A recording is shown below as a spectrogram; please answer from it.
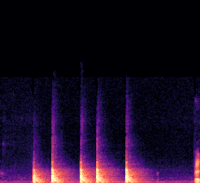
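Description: A quick run of about six sharp knocks in just over a second.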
